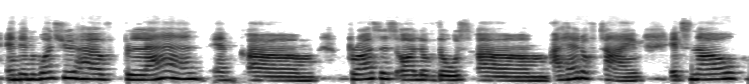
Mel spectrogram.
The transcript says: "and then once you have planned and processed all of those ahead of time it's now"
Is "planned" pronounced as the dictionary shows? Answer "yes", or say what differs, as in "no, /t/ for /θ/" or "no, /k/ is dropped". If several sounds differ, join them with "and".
no, /d/ is dropped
